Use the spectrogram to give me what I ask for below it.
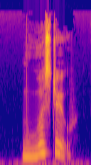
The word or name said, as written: murerstøv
